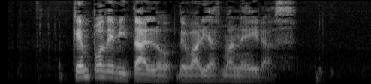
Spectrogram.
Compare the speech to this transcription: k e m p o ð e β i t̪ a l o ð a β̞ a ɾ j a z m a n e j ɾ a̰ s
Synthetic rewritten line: k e m p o ð e β i t̪ a l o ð e β̞ a ɾ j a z m a n e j ɾ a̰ s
